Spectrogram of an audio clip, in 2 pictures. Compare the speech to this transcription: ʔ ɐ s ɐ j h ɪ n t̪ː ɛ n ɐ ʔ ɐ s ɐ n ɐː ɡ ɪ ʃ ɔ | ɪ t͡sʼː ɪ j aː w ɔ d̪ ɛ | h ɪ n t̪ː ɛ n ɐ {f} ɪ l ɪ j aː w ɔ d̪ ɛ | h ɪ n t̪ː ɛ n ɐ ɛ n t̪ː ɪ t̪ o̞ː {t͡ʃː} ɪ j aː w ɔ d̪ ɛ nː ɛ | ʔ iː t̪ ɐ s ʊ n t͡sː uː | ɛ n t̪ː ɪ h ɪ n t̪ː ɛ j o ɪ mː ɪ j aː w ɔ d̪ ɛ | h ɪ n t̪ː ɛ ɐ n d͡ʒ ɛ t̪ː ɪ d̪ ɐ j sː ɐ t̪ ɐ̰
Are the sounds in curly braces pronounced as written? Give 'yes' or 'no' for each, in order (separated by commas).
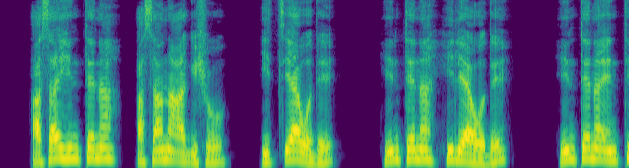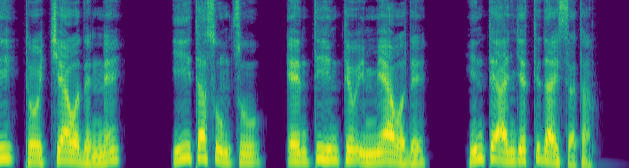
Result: no, yes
